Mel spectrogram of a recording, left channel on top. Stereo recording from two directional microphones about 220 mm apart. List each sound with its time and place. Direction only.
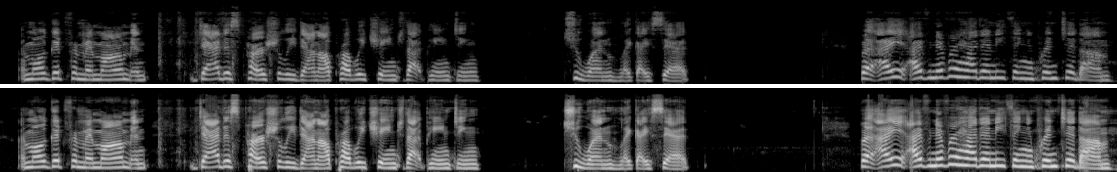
0.1 s a woman's voice: 35° right (ahead or behind)
8.2 s a woman's voice: 30° right (ahead or behind); by 11.1 s 55° right (ahead or behind)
